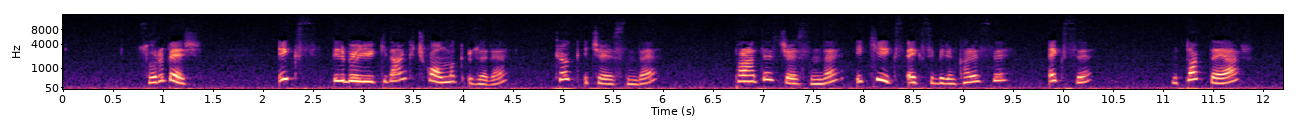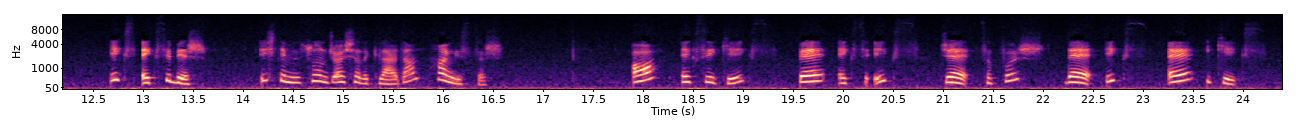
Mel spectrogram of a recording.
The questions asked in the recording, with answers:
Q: İşlemin sonucu aşağıdakilerden hangisidir?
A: Doğru cevap B eksi x.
